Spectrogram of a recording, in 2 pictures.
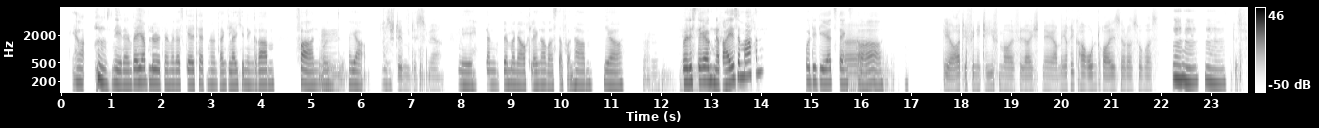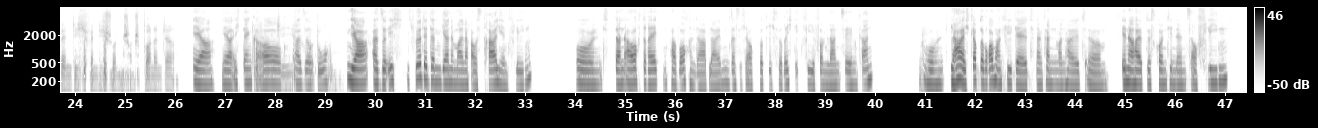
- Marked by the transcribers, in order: throat clearing; throat clearing; other background noise
- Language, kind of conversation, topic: German, unstructured, Was würdest du tun, wenn du plötzlich viel Geld hättest?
